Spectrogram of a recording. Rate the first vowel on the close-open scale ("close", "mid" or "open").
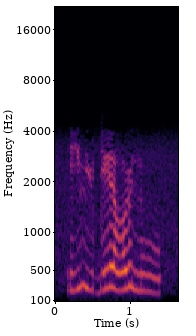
close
